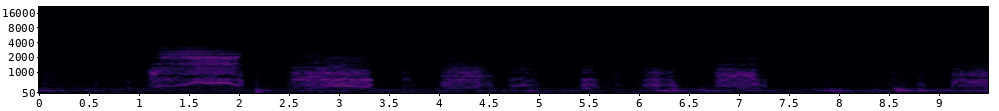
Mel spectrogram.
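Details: American black bear under study at the Wildlife Research Institute, February 10, 2014; a series of about seven short, harmonic crying bursts, the first longer and wavering, later ones choppier, with a constant low background hum.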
